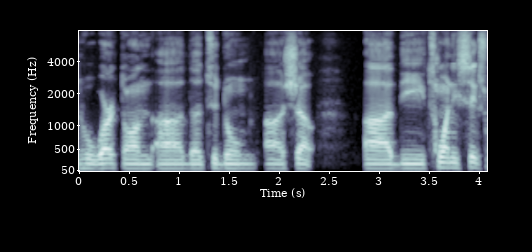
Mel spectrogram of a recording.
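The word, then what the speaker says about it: Tudum: on these netflix shows and movies okay uh to doom which is spelled t-u-d-u-m is the sound that the n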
